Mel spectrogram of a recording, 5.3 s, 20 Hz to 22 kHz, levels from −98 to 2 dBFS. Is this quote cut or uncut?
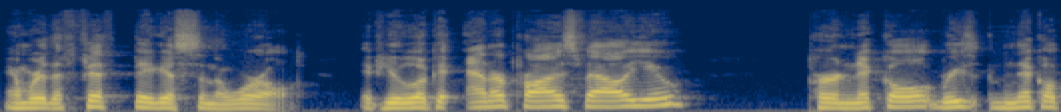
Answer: uncut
